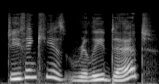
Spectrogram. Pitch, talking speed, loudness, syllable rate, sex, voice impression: 245 Hz, 265 wpm, -14 LUFS, 6.3 syllables/s, female, feminine, adult-like, slightly relaxed, slightly dark, soft, slightly muffled, calm, slightly friendly, reassuring, elegant, kind, modest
